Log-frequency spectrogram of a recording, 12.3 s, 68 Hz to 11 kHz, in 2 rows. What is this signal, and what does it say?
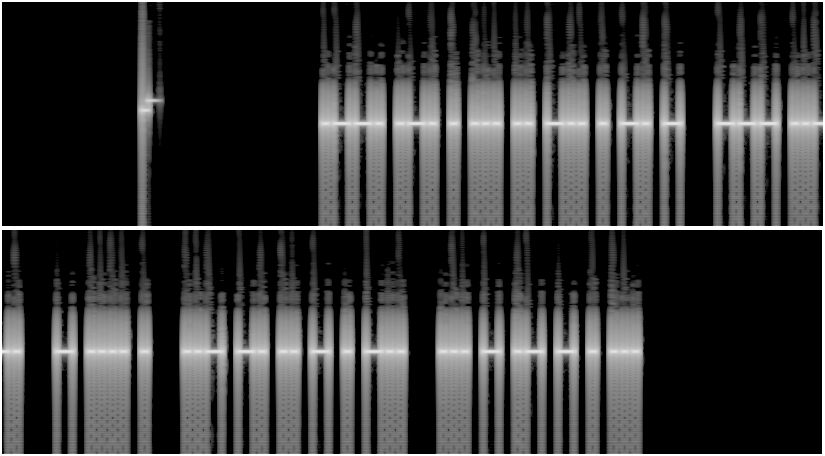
Morse code, heard as a keyed tone, about 30 wpm, 700 Hz. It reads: PRESIDENT OF THE UNITED STATES
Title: Sets of 5 Words 30wpm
